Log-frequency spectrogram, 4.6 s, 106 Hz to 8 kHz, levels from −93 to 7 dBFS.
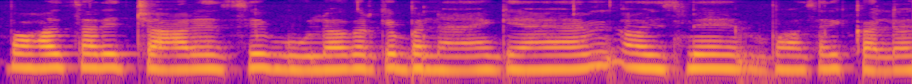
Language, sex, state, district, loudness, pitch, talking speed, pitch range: Hindi, female, Haryana, Charkhi Dadri, -17 LUFS, 240 Hz, 195 wpm, 230-250 Hz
